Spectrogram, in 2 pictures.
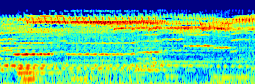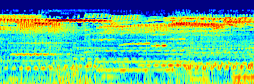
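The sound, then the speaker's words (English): Master Radio Canaries sing continuously in bright, rapid trills and warbles, fairly loud, with steady sustained lower tones running underneath throughout. “Well, our master radio canaries now bring a message of love and devotion to you, fair listeners, as they sing...”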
